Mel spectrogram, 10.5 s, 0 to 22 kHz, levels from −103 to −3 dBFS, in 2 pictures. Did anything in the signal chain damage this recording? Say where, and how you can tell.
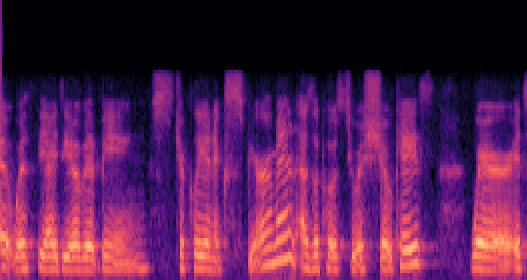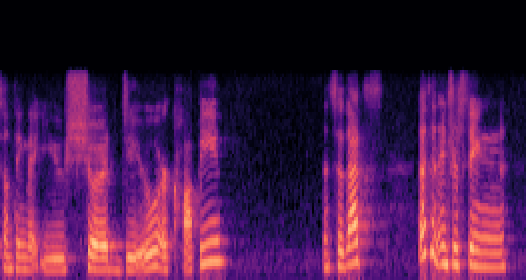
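No, nothing in the signal chain stood out as damaging this speech on listening.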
